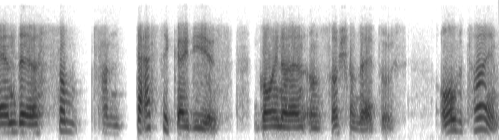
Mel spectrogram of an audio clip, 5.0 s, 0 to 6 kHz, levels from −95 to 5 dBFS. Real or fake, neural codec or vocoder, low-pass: fake; vocoder, 22.05 kHz, 80 mel bands, WaveNeXt; 5.4 kHz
